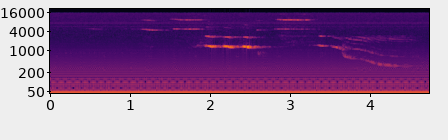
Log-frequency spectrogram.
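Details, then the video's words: A 13.5-week-old Weimaraner puppy in his kennel whimpers softly: a thin level whine near the middle, then a falling, sliding cry, over a persistent low hum. "The Wailing Weimaraner"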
